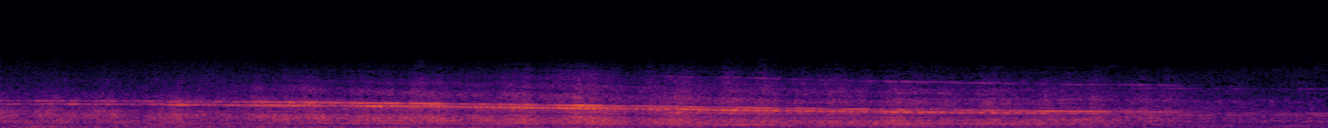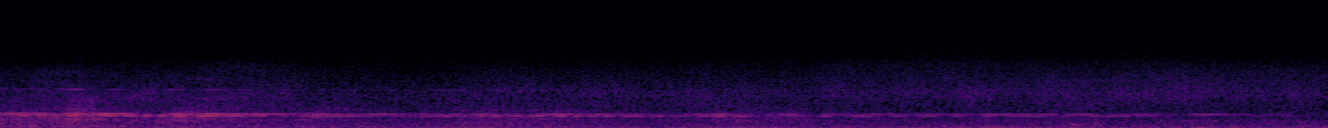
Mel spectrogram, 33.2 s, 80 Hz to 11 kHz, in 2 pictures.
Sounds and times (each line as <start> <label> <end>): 0.0 Jet 21.3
